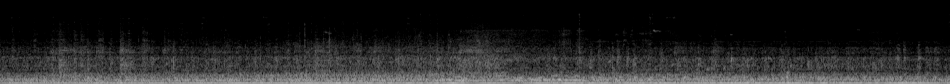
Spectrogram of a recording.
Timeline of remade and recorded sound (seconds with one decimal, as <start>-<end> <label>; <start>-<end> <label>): 0.0-4.5 recorded; 4.5-5.9 remade; 5.9-9.5 recorded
